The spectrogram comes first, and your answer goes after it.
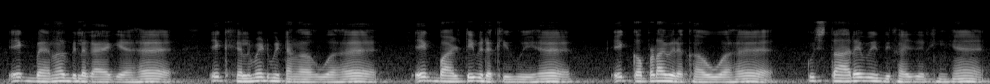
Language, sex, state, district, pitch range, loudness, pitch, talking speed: Hindi, male, Jharkhand, Garhwa, 120-150 Hz, -16 LUFS, 130 Hz, 190 wpm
